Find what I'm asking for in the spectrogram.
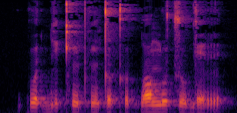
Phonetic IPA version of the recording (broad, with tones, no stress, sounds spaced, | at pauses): kʷ ɛ˦˨ ɡ͡b i˦ kʰ ĩ˨ pʰ ĩ˨ t ʊ˨ kʰ ʊ˨ ɡ͡b ɔ˦ ŋ u˦ t͡s u˨ ɡ e˨ r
